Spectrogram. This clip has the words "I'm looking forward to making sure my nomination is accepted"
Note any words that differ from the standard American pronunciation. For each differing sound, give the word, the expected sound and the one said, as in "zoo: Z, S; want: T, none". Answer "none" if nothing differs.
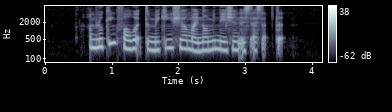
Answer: is: Z, S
